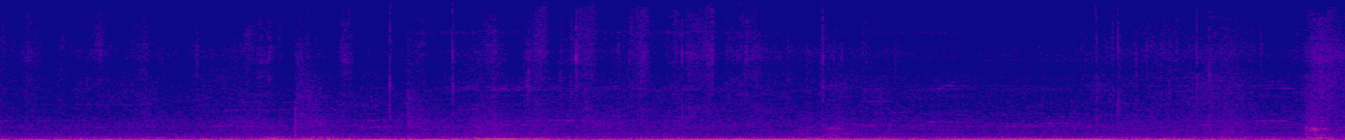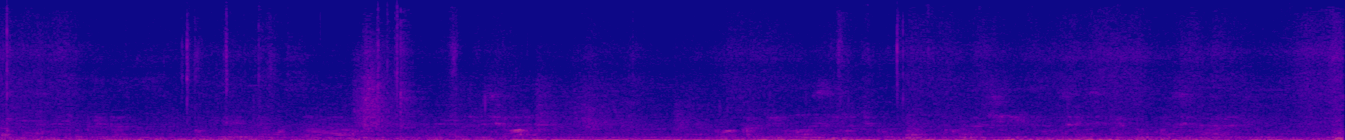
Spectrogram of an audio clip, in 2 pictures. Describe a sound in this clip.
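Rubber gloves rub softly against skin.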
